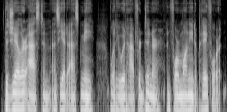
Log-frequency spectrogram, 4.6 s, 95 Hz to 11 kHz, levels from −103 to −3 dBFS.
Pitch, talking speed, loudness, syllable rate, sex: 95 Hz, 290 wpm, -22 LUFS, 7.1 syllables/s, male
